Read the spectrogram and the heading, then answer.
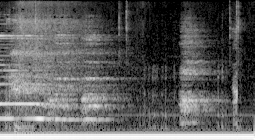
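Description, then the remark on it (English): Dogs give a few short, scattered barks and whining yelps, fairly faint, over a steady low background hum with no talking. “as you can hear, those dogs are ready to go, ready to go.”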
